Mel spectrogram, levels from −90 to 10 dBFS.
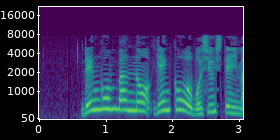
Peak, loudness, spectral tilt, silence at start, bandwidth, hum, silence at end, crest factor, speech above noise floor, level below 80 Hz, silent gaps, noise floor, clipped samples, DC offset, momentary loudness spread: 0 dBFS; -16 LUFS; -4.5 dB/octave; 0.65 s; 8 kHz; none; 0 s; 16 dB; 50 dB; -74 dBFS; none; -66 dBFS; under 0.1%; under 0.1%; 6 LU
